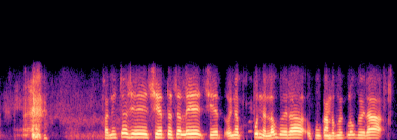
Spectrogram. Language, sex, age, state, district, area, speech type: Manipuri, male, 45-60, Manipur, Kangpokpi, urban, conversation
